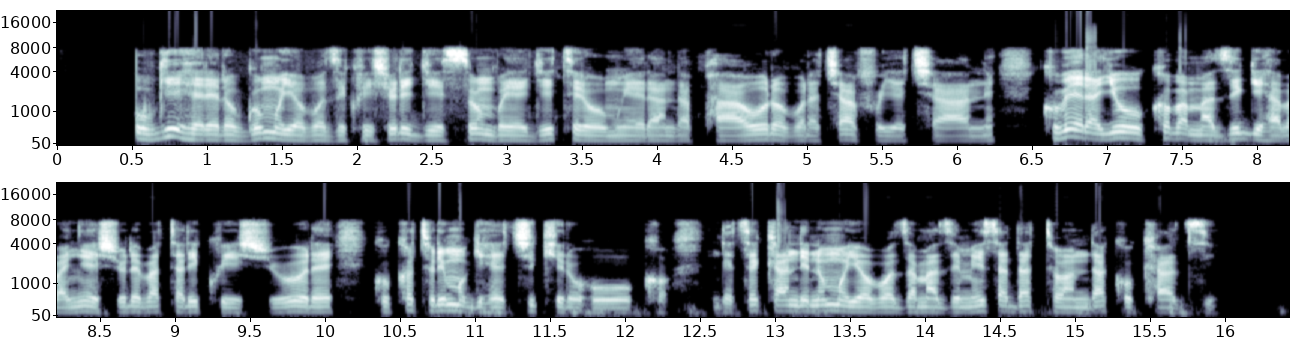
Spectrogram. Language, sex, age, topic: Rundi, male, 25-35, education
